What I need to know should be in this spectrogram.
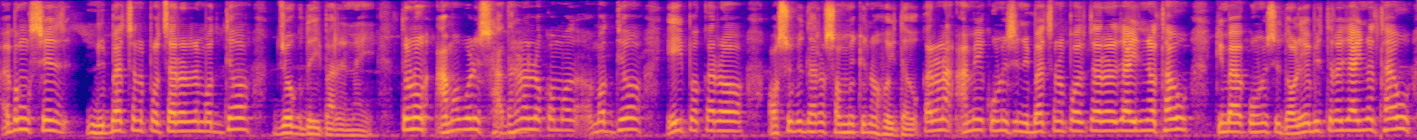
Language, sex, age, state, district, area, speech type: Odia, male, 60+, Odisha, Bhadrak, rural, spontaneous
